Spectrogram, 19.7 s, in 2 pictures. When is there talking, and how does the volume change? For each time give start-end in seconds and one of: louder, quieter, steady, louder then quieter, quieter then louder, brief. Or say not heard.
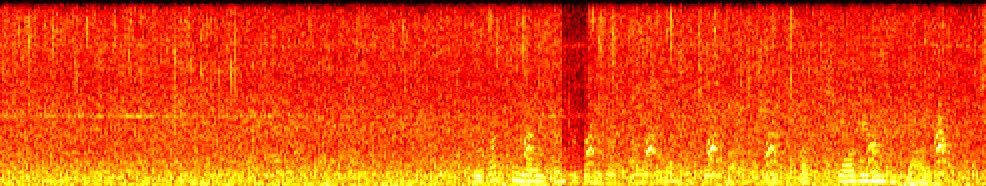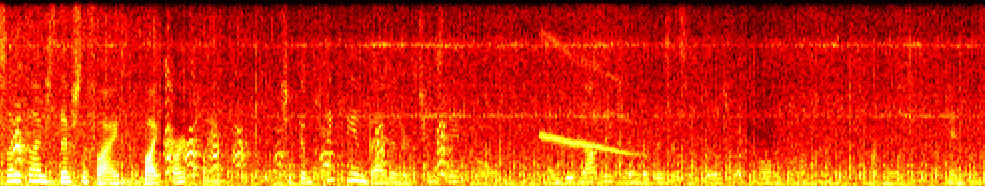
4.7-19.6 louder then quieter.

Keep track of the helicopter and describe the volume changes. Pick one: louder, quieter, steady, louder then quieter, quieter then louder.
steady.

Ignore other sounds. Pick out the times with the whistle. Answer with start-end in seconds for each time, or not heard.
15.2-16.4.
